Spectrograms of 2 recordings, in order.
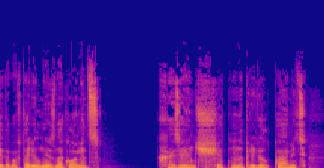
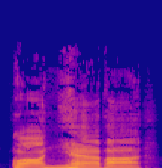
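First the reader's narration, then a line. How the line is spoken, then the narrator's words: Exclamation. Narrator (Russian): воскликнул незнакомец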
